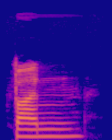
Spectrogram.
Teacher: Minutes translates to fun and is pronounced with a high-level tone.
